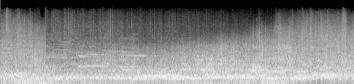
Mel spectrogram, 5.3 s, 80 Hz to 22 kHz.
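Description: An F-35 fighter jet roars overhead with its afterburner lit.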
